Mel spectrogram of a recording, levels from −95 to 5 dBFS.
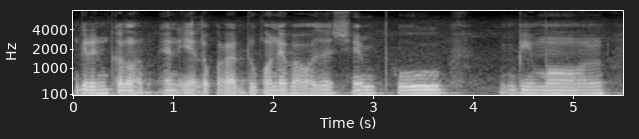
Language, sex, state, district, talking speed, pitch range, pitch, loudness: Bengali, male, Tripura, West Tripura, 110 wpm, 115-125 Hz, 120 Hz, -18 LUFS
